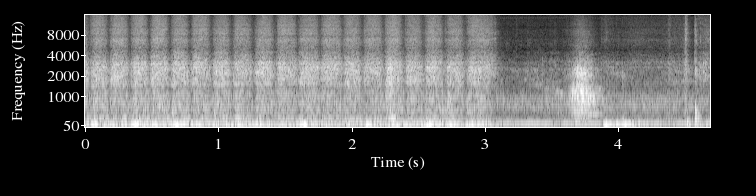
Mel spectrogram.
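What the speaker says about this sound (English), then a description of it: "take your sandpaper and go the whole way up and around where you know the axe head is going to end" Steady, continuous rasping of sandpaper rubbed up and down a wooden axe handle while hanging a cruiser axe, close and even for about three seconds, then a sudden drop to quieter, sparser rubbing with one brief louder stroke.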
